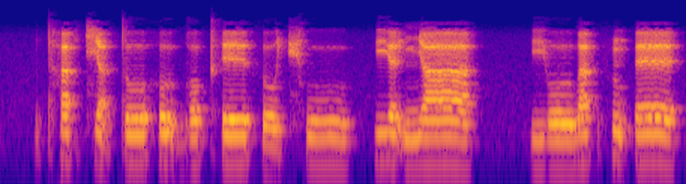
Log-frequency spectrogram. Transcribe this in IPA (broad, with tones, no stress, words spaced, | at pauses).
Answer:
tʰä˦ʔt͡ɕä̰˦˨ to˦ ho̰˦˨ʊ̯ɡɔ˦kʰe˦ɪ̯ θo˨t͡ɕʰu˦ | jɛ̰˦˨ɲä˦ | jo˨ʊ̯wä˦ʔθũ˦˨ ʔɛ˦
